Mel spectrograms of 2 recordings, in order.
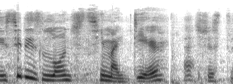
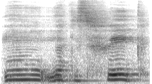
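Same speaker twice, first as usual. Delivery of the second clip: higher, softer doubting voice; mock sceptics; 4 semitones higher, 6 dB quieter, slower than usual. Vlogger quoting online doubters, mock sceptical. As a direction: imitate people scoffing at her. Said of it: "Some people say".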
